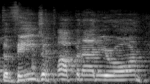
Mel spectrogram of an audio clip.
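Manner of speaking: usual speaking voice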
